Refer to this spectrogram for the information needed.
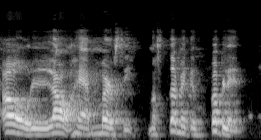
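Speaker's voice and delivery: put-on old man voice. Retelling a food video creator's reaction: imitating an old dude. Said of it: "And he said".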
